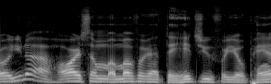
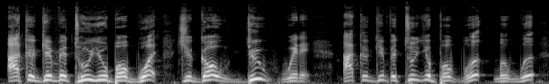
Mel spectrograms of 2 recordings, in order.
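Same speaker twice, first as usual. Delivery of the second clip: loud, high, punched rap delivery; 5 semitones higher, 9 dB louder than usual. Acted. Showing how to say it, loud rapper impression. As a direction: belt it out in bursts, pitched up. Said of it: "say it like J O Felony".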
